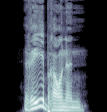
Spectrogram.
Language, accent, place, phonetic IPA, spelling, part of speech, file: German, Germany, Berlin, [ˈʁeːˌbʁaʊ̯nən], rehbraunen, adjective, De-rehbraunen.ogg
- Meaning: inflection of rehbraun: 1. strong genitive masculine/neuter singular 2. weak/mixed genitive/dative all-gender singular 3. strong/weak/mixed accusative masculine singular 4. strong dative plural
